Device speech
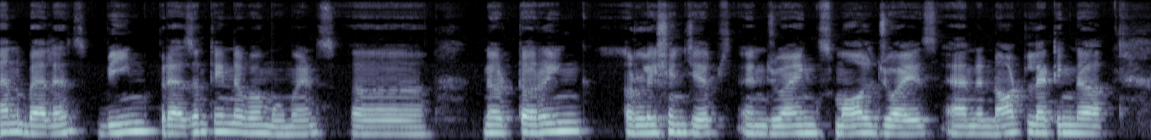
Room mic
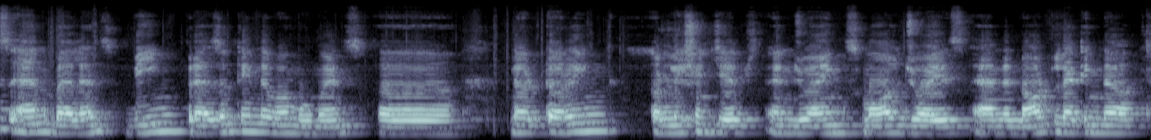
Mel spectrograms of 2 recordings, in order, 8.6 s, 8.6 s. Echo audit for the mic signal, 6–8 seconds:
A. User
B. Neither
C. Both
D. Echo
D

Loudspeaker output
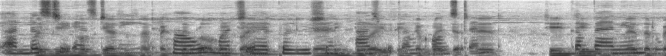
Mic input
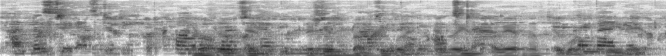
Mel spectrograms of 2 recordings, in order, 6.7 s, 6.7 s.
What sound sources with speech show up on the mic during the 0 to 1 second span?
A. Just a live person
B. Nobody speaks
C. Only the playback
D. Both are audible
C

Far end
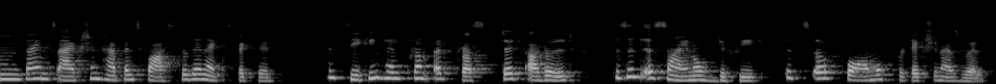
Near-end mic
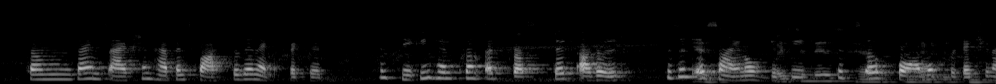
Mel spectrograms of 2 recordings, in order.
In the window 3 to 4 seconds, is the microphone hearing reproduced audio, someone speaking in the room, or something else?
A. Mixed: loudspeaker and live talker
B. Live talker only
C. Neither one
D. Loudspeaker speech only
D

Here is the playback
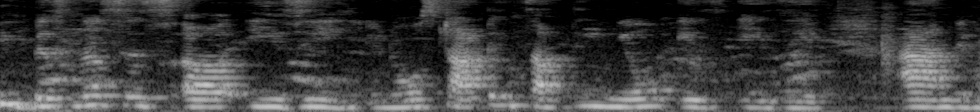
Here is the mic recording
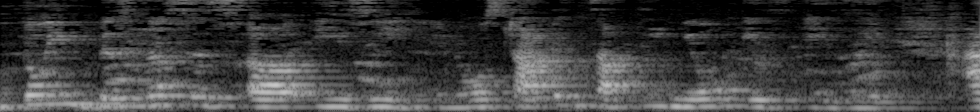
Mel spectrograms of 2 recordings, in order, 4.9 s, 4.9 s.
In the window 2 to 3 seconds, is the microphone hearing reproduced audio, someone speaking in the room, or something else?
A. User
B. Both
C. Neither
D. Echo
D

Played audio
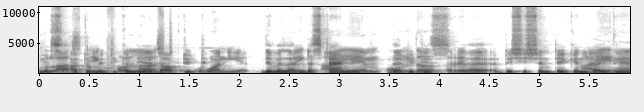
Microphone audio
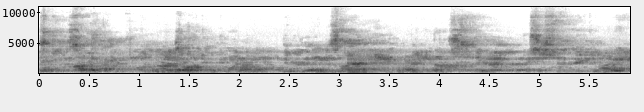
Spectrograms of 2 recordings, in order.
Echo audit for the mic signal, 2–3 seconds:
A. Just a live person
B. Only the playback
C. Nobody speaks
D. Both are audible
B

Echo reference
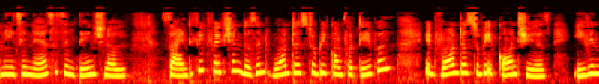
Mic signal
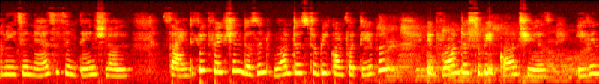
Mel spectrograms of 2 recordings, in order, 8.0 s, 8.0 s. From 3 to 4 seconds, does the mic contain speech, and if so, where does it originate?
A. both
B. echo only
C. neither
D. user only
B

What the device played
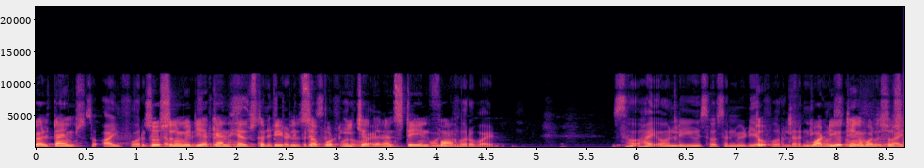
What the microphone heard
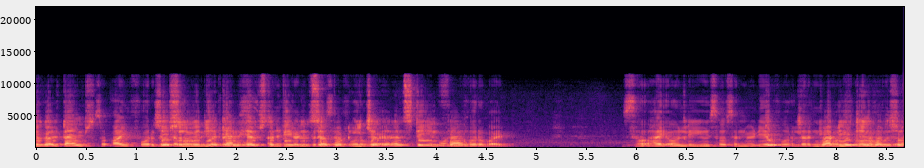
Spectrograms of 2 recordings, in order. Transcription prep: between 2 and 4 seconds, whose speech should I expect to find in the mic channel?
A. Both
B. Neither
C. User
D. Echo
D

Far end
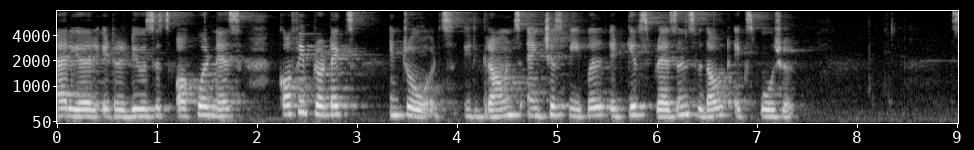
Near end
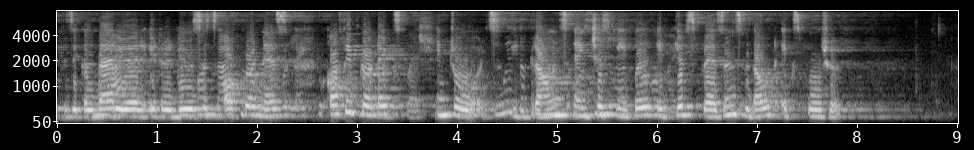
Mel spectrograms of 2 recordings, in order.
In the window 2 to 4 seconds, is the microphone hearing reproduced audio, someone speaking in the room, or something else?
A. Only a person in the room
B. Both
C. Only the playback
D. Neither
B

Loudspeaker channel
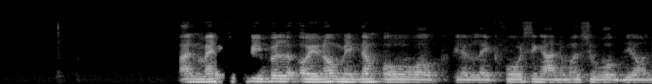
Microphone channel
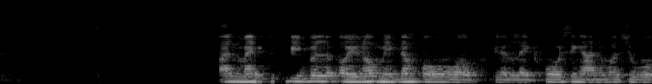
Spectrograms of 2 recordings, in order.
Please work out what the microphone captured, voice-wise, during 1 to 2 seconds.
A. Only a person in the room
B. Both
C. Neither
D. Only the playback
C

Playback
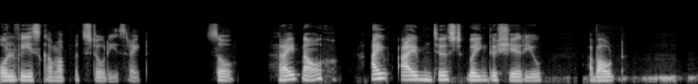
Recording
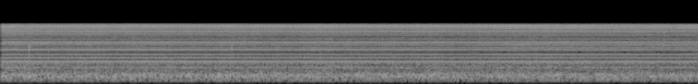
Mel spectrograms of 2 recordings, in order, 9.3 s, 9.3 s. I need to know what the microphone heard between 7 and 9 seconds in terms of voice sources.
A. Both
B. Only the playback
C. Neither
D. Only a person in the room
C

